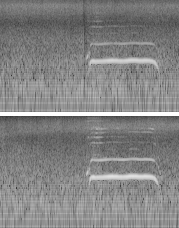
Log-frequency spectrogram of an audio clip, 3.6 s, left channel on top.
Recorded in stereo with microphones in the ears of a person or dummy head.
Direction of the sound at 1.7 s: 85° right.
